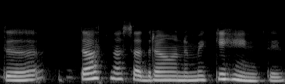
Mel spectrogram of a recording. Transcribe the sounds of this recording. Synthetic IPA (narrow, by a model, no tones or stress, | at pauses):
t̪ət̪ɐːt̪ʰnasɐd̪ɾaːnmẽkiɦint̪e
